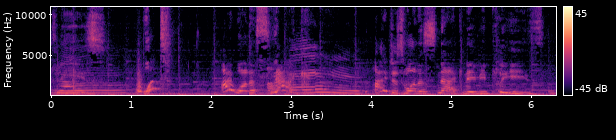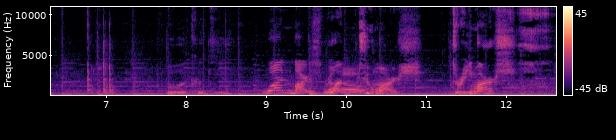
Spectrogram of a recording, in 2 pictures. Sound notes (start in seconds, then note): 2.7 laughs; 6.8 plate clatters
